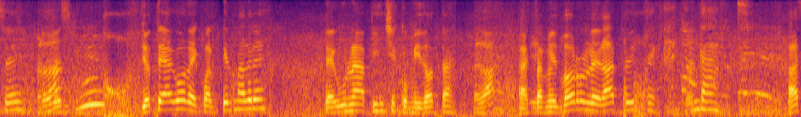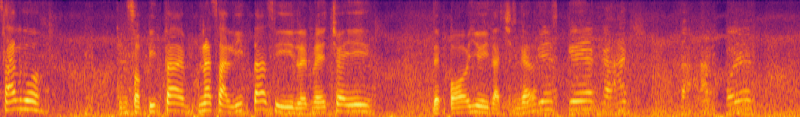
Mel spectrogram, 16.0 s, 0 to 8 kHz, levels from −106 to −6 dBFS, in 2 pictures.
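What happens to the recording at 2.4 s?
At 2.4 s the audio falls inside a stretch of sound chopped by the voice detector, running from 0.34 to 3.26 s. The sound cuts in and out. The likely cause is a sender's detector toggling transmission, with about 1.2 s replaced by comfort noise.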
